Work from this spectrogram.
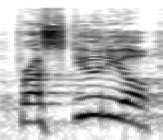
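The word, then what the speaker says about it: προσκυνέω: love these words the first one is prosciutio prosciunio proscinio is spelt p r p-r-o-s-k-u-n-e-o and proscinio is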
